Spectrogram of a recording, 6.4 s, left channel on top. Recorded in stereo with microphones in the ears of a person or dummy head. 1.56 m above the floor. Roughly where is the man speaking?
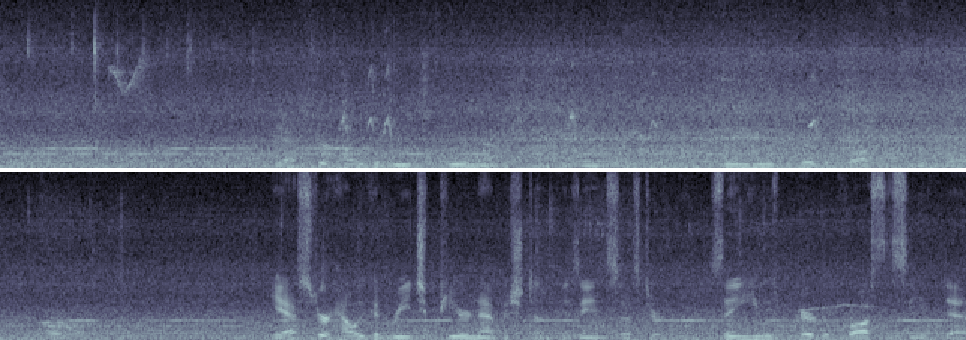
Right.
